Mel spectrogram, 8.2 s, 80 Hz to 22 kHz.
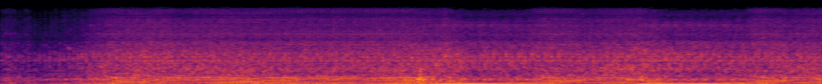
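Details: Land Rover Series 3 2¼ diesel, first start after engine rebuild, hard to start: lumpy, uneven diesel clatter with surging revs; owner thinks injection pump timing is a little advanced and plans to adjust it; rough running, cause unconfirmed.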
